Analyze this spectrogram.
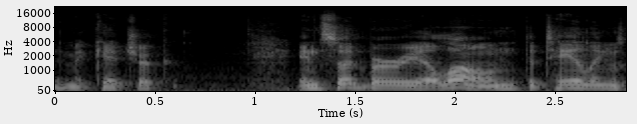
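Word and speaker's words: Mykytczuk: It's Ukrainian origin. Ukrainian surname Mckituk. Okay. Mkituk mkituk mkituk mkituk.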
